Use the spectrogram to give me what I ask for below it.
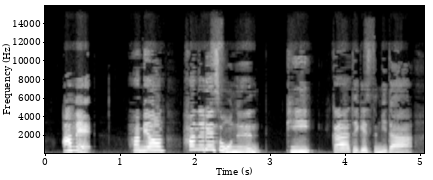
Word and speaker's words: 雨: 하늘에서 내리는 비는 아메 이렇게 발음해 주시면 되겠습니다.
